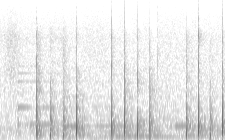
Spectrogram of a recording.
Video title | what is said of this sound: Пшенично-ржаной хлеб на спелом тесте в кастрюле | il suono è simile a un picchiettio su una scatola di legno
